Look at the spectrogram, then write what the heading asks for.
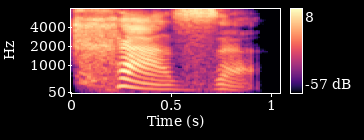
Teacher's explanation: minha língua está batendo lá atrás na garganta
